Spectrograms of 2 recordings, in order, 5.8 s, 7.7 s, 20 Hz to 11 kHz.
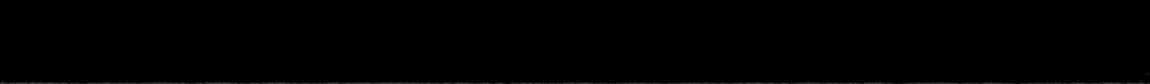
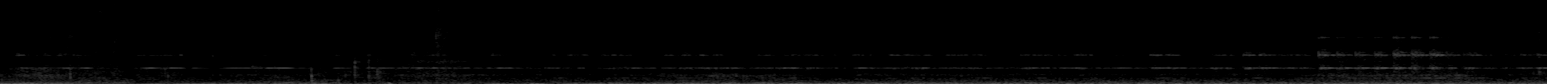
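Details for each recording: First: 42-inch Hampton Bay Rockport three-speed reversible ceiling fan on low: very quiet low whoosh with a faint steady tone, no real motor hum, slight vibration and a barely audible bearing noise; running normally. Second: 42-inch Hampton Bay Rockport ceiling fan (2000, Air Cool, 3-speed reversible, polished brass, oak blades) on medium speed: steady low whoosh moving strong air, with irregular clinks and a faint glassy ring as the pull chain rattles against the light glass.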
